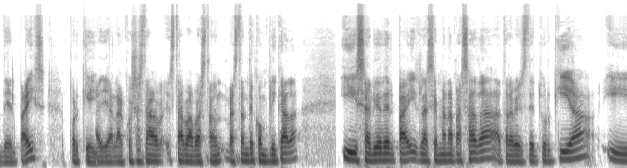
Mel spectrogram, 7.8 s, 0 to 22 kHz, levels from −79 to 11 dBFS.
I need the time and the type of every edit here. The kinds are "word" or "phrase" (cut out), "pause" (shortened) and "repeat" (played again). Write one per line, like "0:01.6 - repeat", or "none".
0:01.2 - word
0:04.2 - pause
